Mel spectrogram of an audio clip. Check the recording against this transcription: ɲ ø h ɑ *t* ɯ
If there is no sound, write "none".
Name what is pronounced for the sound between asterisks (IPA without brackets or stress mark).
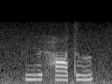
t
